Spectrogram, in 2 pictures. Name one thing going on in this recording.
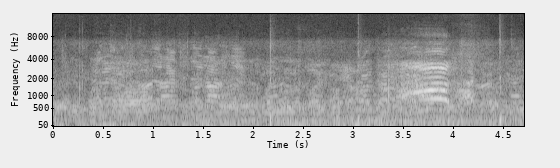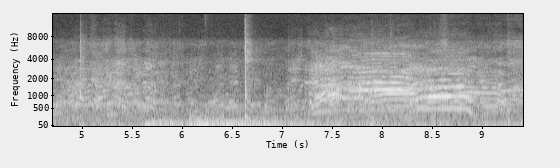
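A large outdoor crowd chatters and shouts.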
